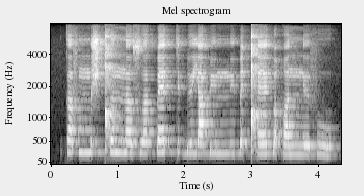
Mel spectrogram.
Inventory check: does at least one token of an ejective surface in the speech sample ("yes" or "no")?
no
